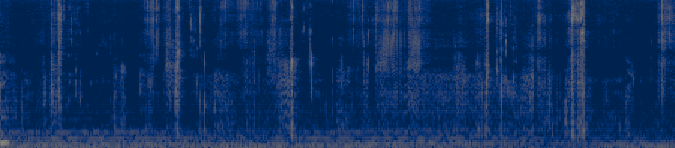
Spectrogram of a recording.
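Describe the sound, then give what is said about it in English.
Wet mouth noises of sucking and swallowing during oral sex, with repeated smacking clicks and squelches over a low steady hum, fairly quiet and continuous with no talking. “And swallowing.”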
